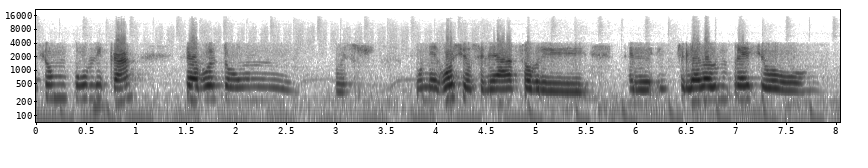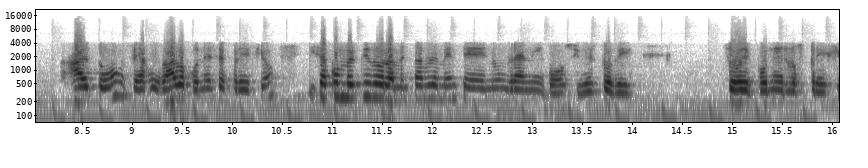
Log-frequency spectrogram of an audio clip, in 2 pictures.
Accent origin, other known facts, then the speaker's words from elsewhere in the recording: Xochimilco, Mexico City, Mexico; ya que yo soy de Xochimilco.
